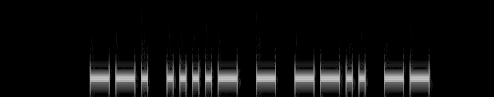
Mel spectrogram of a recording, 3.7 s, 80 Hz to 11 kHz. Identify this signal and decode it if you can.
Morse code, heard as a keyed tone, about 25 wpm, 700 Hz. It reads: G4TZM
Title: DXCC-100 Call Signs - 5 Characters - Repeated 2x - 25wpm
